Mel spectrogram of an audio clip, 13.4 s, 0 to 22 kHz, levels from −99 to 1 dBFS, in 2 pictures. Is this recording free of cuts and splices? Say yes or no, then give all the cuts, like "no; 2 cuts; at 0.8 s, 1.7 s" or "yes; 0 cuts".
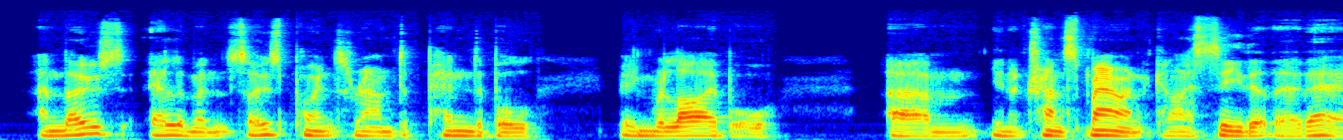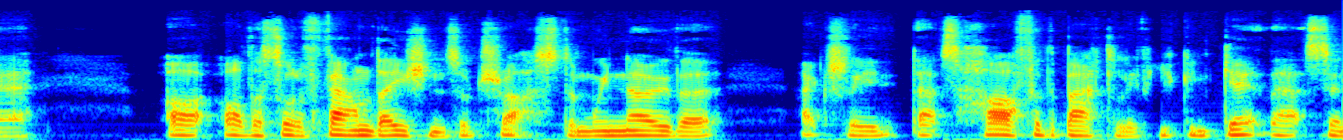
yes; 0 cuts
